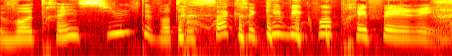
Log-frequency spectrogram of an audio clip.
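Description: With a southern French accent, a woman speaks at a fairly slow pace, her pitch swinging very widely, amid noticeable background noise. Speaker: radio host. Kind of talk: radio interview.

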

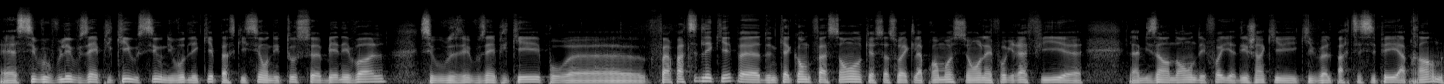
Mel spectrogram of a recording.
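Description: A man speaks at a fairly quick pace in a fairly low pitch, his dark, mellow tone captured dry and close with no echo, in a very clean recording against a silent background, with ordinary pitch variation and very even loudness. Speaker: radio host. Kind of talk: radio show interview. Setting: radio studio.

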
